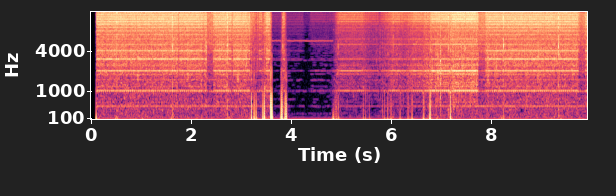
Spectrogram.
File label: narration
